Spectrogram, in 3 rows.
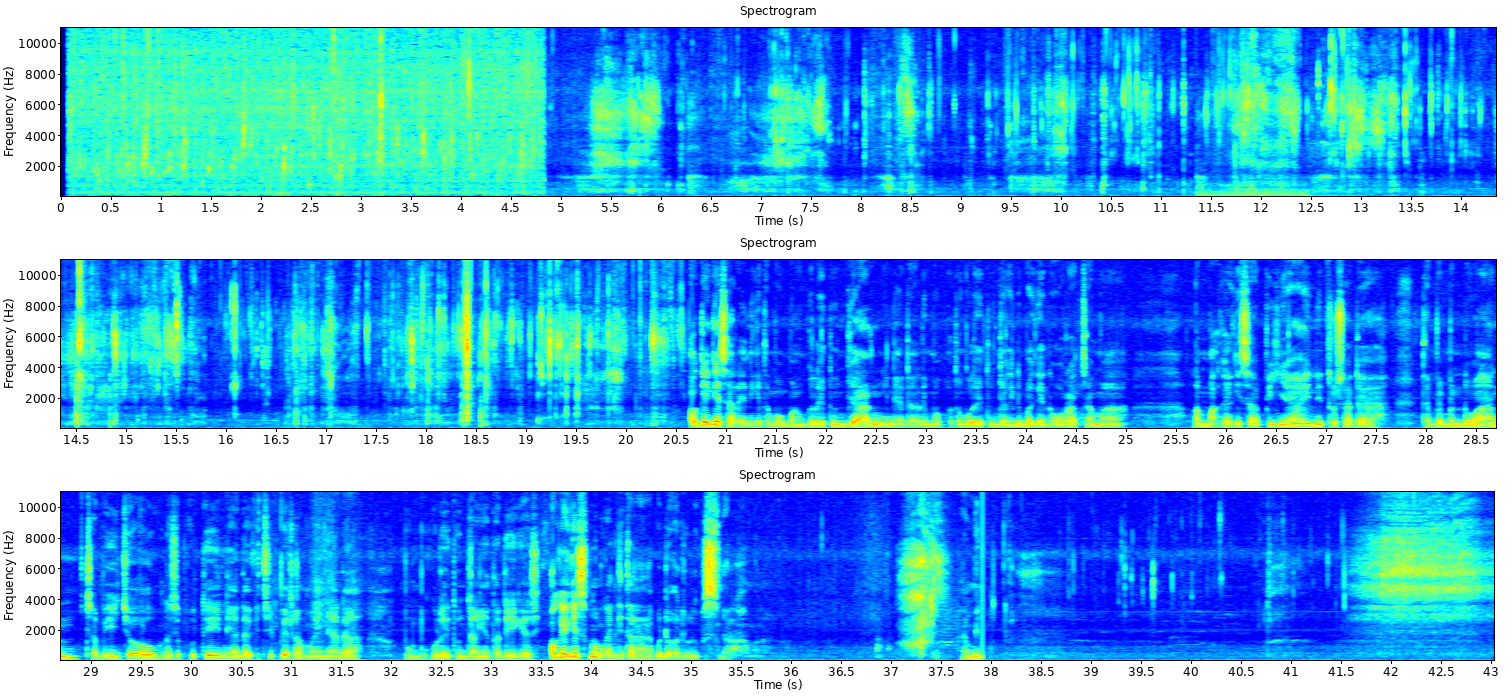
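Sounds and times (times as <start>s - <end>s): sauce bubbling in a pan: 0.1s - 4.9s
wet biting and chewing: 5.5s - 20.7s, 38.8s - 41.6s.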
